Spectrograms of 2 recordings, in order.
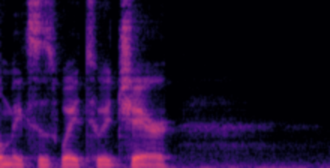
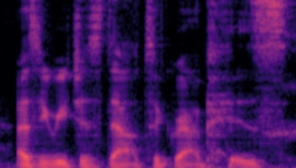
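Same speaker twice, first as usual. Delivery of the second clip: ordinary delivery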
